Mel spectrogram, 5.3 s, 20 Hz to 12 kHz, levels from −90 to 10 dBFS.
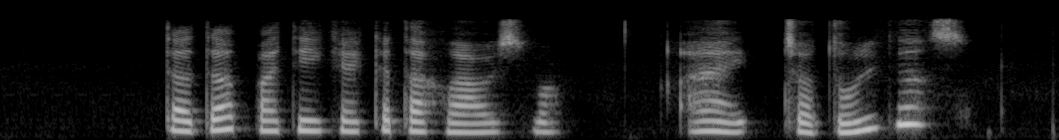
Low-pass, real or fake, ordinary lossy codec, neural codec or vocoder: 7.2 kHz; fake; MP3, 64 kbps; codec, 16 kHz, 0.9 kbps, LongCat-Audio-Codec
